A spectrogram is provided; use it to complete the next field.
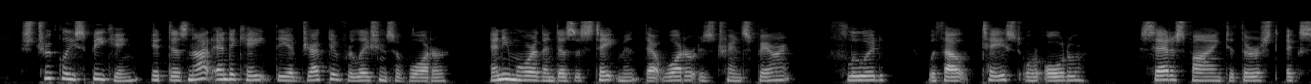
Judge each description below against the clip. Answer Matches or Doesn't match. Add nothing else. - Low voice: Doesn't match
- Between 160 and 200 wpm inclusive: Doesn't match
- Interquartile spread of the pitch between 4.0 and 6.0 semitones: Doesn't match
